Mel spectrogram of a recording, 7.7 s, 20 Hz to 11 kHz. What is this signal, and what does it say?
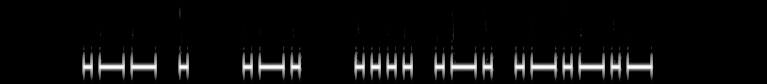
Morse code, heard as a keyed tone, about 15 wpm, 700 Hz. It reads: WE R HR.
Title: Sentences from Top 200 Words and Abbreviations 15wpm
